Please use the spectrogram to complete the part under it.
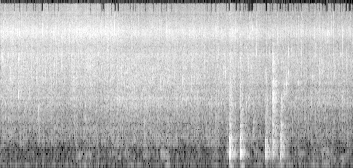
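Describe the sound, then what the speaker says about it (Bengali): Onion, potato and nigella seeds fry in fish oil with a constant bright sizzle, broken near the end by a few sharp clinks and scrapes of stirring. No one speaks. "পেঁয়াজ, আলু আর কালো জিরে একসাথে ভাজবো।"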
